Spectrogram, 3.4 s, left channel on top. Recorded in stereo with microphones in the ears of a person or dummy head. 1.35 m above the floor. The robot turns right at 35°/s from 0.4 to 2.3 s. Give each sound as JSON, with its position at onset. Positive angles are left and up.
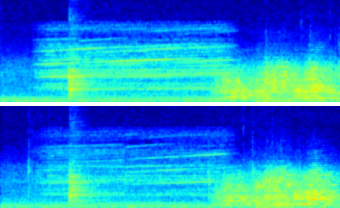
{"t": 0.7, "sound": "breaking glass", "side_deg": 25, "distance_m": 1.4}
{"t": 2.1, "sound": "a trumpet", "side_deg": -5, "distance_m": 1.0}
